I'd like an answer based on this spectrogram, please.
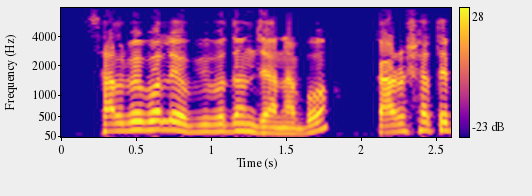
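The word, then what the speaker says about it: salve: এখানে একটা জিনিস খেয়াল রাখতে হবে, আমরা কিন্তু ছয়ের মতো উচ্চারণ করব না, অর্থাৎ ছায়া, ছাতা এরকম করে উচ্চারণ করব না, আমরা এখানে এর উচ্চারণটা করব দন্তের স্বরের মতো করে, তাহলে আমাদের উচ্চারণে আর কোনো ভুল হবে না।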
